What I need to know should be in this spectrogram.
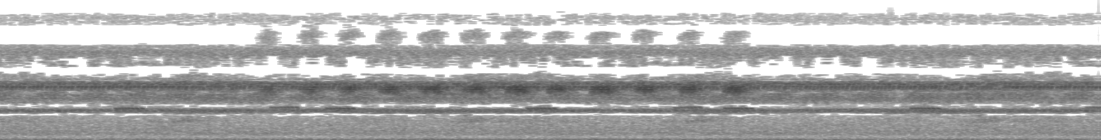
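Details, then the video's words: Crickets chirping at night: a steady high shrill drone with a pulsed chirp train of about ten quick beats rising through the middle, over faint low background rumble. "Night ambience, Cricket Conversations"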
